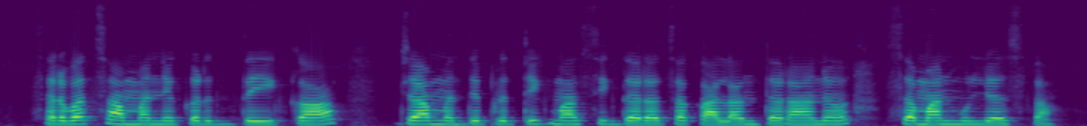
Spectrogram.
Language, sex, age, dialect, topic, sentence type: Marathi, female, 18-24, Southern Konkan, banking, statement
